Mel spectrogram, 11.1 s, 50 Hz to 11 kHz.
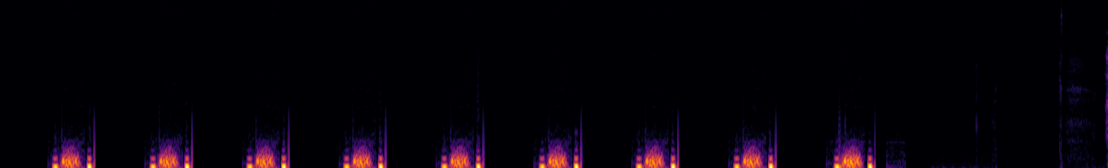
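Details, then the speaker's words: Innocent systolic murmur from flow across a normal aortic or pulmonic valve, heard at the second right or sometimes left intercostal space; unchanged by hand grip, found in up to 50% of normal people, the most common murmur. "they occur in up to 50 percent of normal individuals and are the most common murmur heard in a general medical population listen once again to an innocent systolic murmur"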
